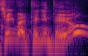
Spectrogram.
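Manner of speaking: Chungcheong dialect.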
